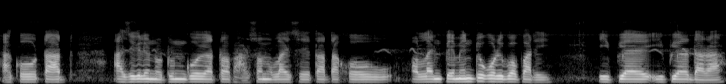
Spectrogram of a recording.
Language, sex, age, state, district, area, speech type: Assamese, male, 30-45, Assam, Morigaon, urban, spontaneous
